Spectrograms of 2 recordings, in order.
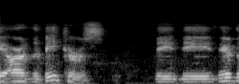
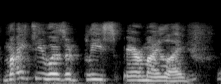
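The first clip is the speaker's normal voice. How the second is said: higher-pitched begging for mercy; mock pleading; 5 semitones higher than usual. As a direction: plead like a captive, slowing at the end. Prisoner begs wizard for his life.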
